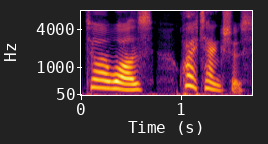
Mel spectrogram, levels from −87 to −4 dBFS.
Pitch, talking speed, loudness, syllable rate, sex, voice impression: 245 Hz, 140 wpm, -16 LUFS, 5.3 syllables/s, female, very feminine, very adult-like, thin, tensed, powerful, slightly dark, hard, clear, slightly fluent, slightly raspy, cool, intellectual, very refreshing, sincere, calm, friendly, reassuring, unique, elegant, wild, slightly sweet, lively, slightly strict, slightly intense, slightly sharp, light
